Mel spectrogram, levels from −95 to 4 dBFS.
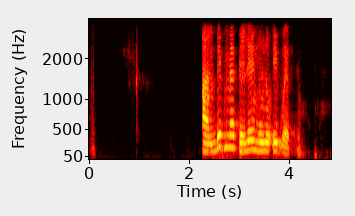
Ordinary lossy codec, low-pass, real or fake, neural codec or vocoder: Opus, 64 kbps; 3.6 kHz; fake; codec, 16 kHz, 2 kbps, FreqCodec, smaller model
